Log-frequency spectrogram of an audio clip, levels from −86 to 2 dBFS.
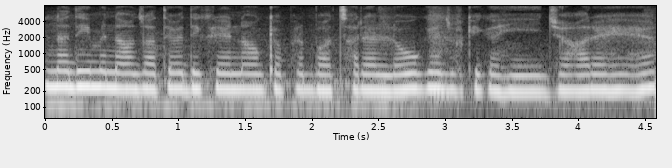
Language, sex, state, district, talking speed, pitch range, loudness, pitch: Hindi, female, Bihar, Darbhanga, 275 wpm, 205-220 Hz, -14 LUFS, 215 Hz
